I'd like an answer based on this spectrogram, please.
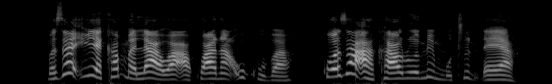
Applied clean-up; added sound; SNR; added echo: none; none; none; none.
